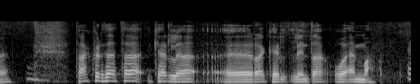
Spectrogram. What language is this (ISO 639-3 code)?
isl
